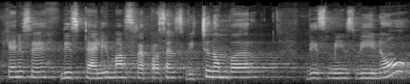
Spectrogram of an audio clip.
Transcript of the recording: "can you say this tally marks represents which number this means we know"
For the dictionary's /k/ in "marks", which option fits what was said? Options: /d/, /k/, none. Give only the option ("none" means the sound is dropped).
none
